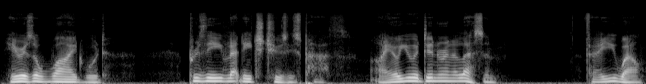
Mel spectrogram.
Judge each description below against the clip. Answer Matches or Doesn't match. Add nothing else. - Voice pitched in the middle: Doesn't match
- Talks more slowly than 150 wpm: Doesn't match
